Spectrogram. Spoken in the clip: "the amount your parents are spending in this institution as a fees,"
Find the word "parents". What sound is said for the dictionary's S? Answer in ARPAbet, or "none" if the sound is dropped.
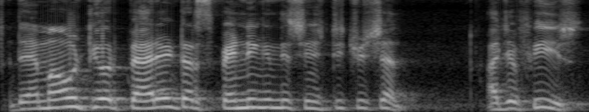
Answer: none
